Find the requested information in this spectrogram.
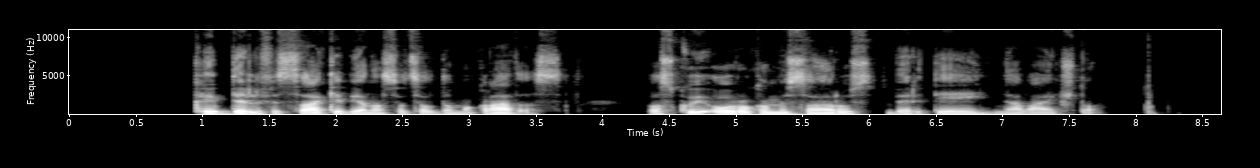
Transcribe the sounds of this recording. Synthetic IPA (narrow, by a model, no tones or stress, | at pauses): kʰɐɪp̚d̪ʲɛlʲfʲɪsɑːkʲeːʋʲiɛnɐsːɔt̪sʲɛlˠʲd̪ʲɛmɔkɾɑːt̪ɐ̰s | pɐskʊɪʔɛʊɾɔkɔmʲɪsɑːɾʊsʋʲɛɾʲt̪ʲeːjinʲɛʋɑˑɪkʃt̪o̰ː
